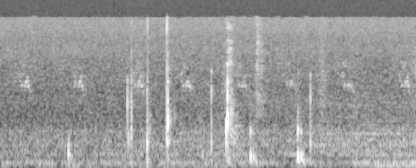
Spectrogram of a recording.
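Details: Pet cat named Cutie Pie chattering while watching a bird outside a window: a quiet, irregular run of brief clicking chirps over about two seconds, some mid-pitched and some lower, against a faint steady background hum.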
